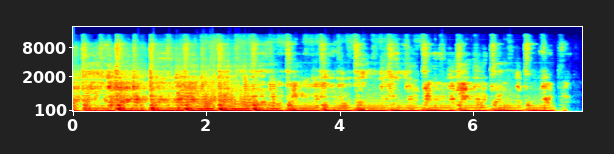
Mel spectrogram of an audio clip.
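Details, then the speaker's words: Cave 3000 W amplifier, one channel's parts burned by high voltage: loud bass-heavy music turns torn and crackly as volume rises on first channel while second channel plays cleanly; faulty channel. "हूं तो इसमें फटी फटी आवाज आ रही है इसका दूसरा चैनल देख लेते हैं"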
